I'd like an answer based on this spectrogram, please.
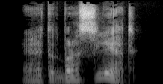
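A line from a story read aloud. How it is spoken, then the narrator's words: Whisper. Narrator (Russian): прошептал он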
